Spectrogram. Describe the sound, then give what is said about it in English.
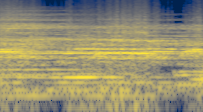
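A church crowd gives the Lord a shout of triumph, many voices shouting and whooping together in a loud, sustained roar, dense and continuous for the full two seconds with no single voice standing out. “If you believe that God has caused you to be victorious over your enemies, when you get to church, you give the Lord a ruah. It's a shout.”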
